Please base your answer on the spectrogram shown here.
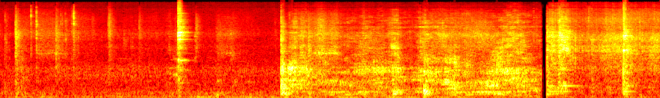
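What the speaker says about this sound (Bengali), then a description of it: "কলমি শাকটা ভাজা হয়ে গেছে" Water spinach (kalmi shak) frying in a pan in a home kitchen, with a steady sizzle and scraping stir strokes that grow louder partway through, plus occasional clinks of utensils against the pan.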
